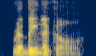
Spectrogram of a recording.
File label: "rabbinical", British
